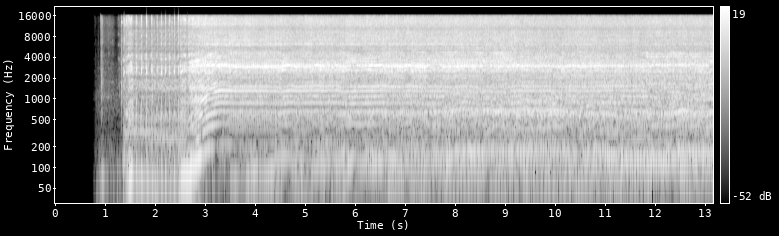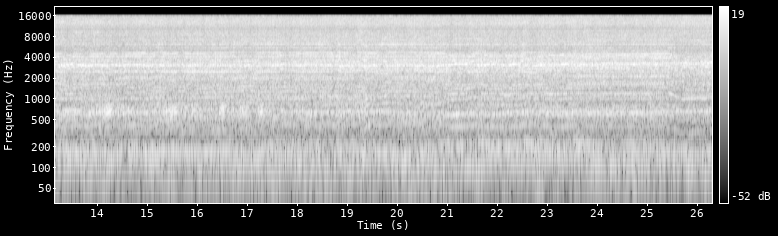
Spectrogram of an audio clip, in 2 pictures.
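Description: Several two-stroke chainsaws, Stihls among them, running together at high revs. They come in suddenly about a second in, climb in pitch over the next second or two, then hold a steady, loud drone of many overlapping engine notes.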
